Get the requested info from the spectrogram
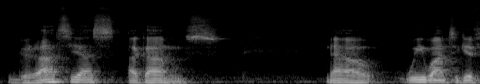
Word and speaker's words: agamus: And this does something to the way we pronounce the G. When there was an I following the G in ecclesiastical Latin, that softened the G. We said agimus. But with an A, the G goes back to being a hard G, agamus.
